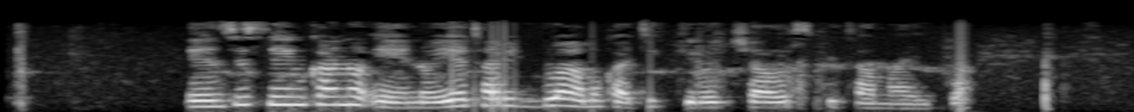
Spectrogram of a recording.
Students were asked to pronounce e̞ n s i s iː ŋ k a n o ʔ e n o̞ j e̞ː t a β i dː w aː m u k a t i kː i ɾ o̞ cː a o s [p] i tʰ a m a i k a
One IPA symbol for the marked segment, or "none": p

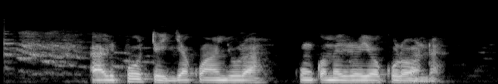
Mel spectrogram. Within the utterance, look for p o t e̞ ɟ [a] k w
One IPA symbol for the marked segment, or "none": a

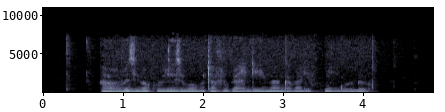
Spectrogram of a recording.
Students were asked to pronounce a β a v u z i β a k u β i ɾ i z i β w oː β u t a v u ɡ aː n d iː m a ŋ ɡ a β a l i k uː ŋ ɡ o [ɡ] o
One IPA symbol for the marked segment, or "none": d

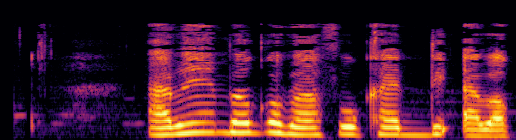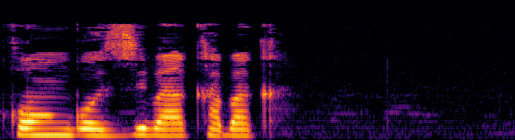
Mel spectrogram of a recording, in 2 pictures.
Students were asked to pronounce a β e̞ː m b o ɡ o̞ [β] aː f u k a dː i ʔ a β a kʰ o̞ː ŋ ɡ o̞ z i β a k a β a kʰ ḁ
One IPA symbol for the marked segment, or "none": β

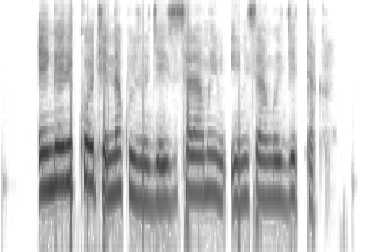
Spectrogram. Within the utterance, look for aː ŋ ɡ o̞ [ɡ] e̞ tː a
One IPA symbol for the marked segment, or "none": ɟ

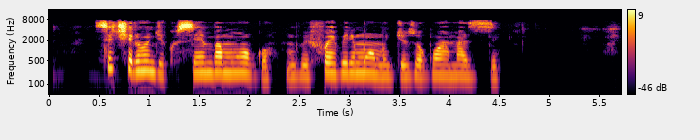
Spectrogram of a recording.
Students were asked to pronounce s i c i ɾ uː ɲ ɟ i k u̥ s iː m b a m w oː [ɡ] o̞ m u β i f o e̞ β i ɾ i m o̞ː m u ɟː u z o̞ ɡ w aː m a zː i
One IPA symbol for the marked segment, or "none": ɡ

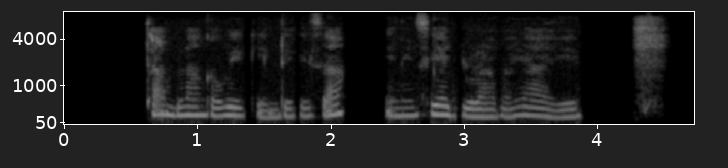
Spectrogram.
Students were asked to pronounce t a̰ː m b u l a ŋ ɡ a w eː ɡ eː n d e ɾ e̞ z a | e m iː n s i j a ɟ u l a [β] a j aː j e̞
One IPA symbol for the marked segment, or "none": β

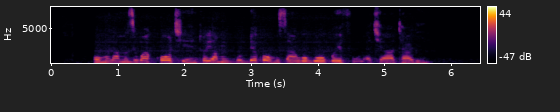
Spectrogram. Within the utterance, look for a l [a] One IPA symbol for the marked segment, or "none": i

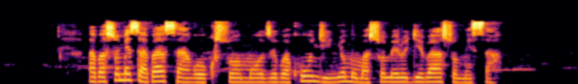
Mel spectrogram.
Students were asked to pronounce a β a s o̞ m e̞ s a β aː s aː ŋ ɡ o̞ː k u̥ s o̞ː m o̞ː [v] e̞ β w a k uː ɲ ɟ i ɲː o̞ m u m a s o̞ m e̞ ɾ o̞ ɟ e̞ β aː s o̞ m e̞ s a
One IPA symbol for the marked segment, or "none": z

